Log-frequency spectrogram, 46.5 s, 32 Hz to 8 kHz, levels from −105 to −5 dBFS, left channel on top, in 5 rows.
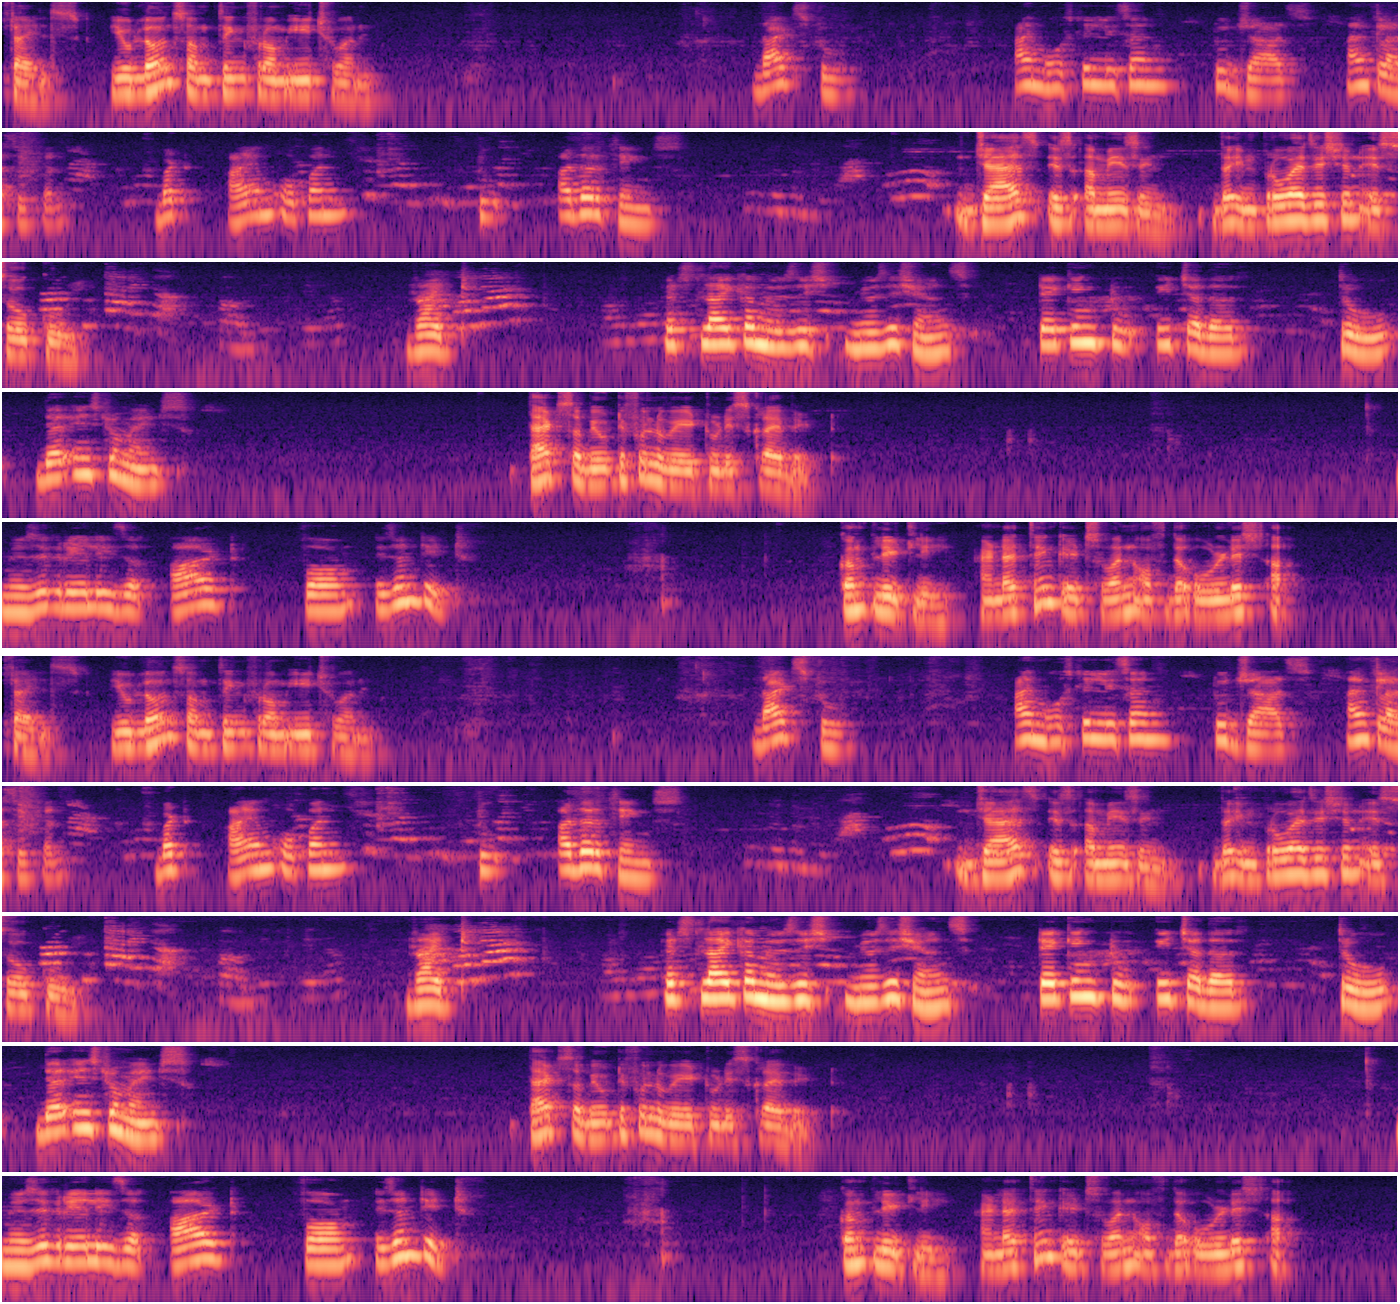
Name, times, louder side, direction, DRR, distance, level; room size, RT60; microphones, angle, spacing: voice 1, 0.0-2.5 15.6-19.1 31.4-33.3 42.8-45.7, left 2 dB, 30° left, 0.7 m, -23 dB
voice 2, 5.0-5.6 6.7-7.8 8.1-8.6 9.0-9.9 10.3-10.5 10.8-11.6 11.9-12.1 12.5-12.7 13.0-13.6 14.4-14.5 14.9-15.8 18.9-19.0 19.3-19.8 20.1-20.3 21.3-22.1 22.9-25.0 25.5-26.9 27.5-27.9 28.1-29.1 37.2-38.7 39.2-40.2, right 4 dB, 55° right, 0.6 m, -21 dB
11.5 x 7.1 x 2.2 m
head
